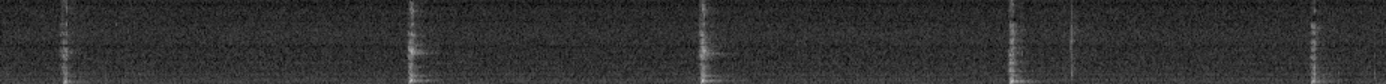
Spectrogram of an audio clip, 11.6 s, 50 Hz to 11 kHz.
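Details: Deep hiccups: five sharp, abrupt hiccups about every two and a half seconds, roughly 25 a minute, against quiet room noise.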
